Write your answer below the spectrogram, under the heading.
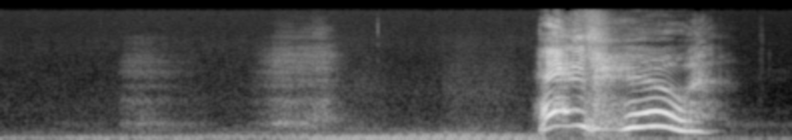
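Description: Quiet breathy intakes build up, then one loud voiced sneeze burst with a trailing vocal release; a single sneeze.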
